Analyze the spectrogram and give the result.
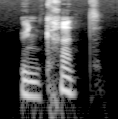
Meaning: fear, fright
- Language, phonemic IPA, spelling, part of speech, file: French, /kʁɛ̃t/, crainte, noun, Fr-crainte.ogg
